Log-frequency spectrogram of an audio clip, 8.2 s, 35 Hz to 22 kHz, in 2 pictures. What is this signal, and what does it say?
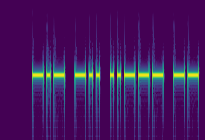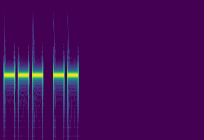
Morse code, heard as a keyed tone, about 17 wpm, 700 Hz. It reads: KD2MOM
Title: USA Call Signs - 6 Characters - Repeated 3x - 17wpm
